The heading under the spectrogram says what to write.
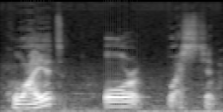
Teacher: a K sound, which is a voiceless velar stop sound, k, put together with a W sound, as in quiet or question.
